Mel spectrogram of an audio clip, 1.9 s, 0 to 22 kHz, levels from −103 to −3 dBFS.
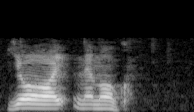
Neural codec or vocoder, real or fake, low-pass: none; real; 5.4 kHz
